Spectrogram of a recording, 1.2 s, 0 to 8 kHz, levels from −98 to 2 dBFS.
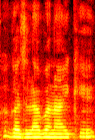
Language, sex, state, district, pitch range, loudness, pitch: Bhojpuri, female, Uttar Pradesh, Gorakhpur, 190-205 Hz, -14 LUFS, 200 Hz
